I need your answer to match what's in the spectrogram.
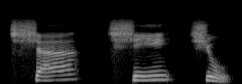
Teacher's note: Kalau syin tengah lidahnya yang keangkat langit-langit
